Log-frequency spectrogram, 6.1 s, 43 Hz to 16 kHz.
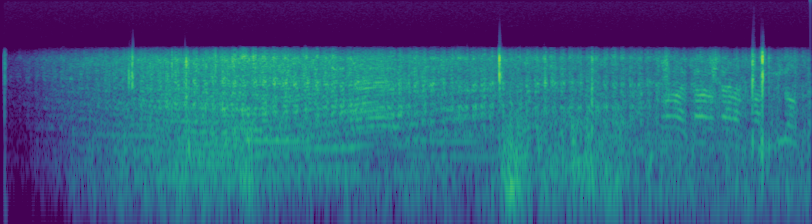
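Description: Engine of a 2.5 m radio-controlled Extra 330S model aerobatic plane running in flight, a steady drone whose pitch shifts slightly, fading in at the start. A brief thump about four seconds in.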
